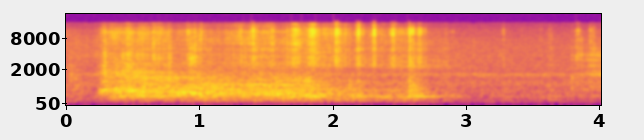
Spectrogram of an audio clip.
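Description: Drawing wheel marking a curved line on paper as it is run along the edge of an acrylic circle ruler: a steady scratching with fast faint ticks that dies away after about three seconds.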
